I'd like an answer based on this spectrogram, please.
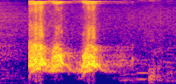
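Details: Pet dog named Shmutz barking during a training session at home: two loud, short, harmonic barks in quick succession, a brief pause between them, followed by quiet room tone.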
